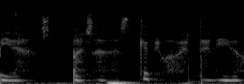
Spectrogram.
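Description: Whispering, a woman talks in a soft-spoken manner. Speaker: content creator. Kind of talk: soft roleplay talk to the viewer. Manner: soft intimate ASMR whisper. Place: home room.

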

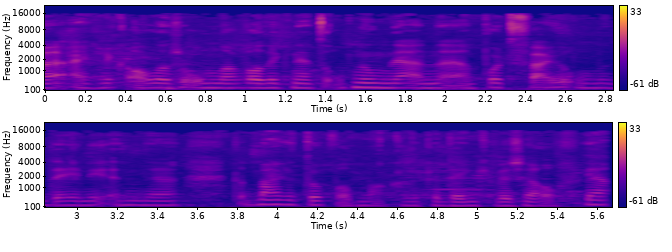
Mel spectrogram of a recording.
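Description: Someone talks at a very fast pace over noticeable background noise. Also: woman. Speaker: local politician, alderman. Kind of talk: press interview. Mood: upbeat, confident. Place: meeting room.

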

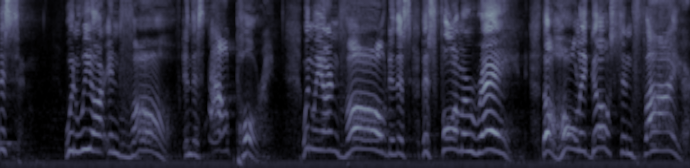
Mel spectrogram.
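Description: With a Southern US accent, the speaker uses a raised, projected voice and an animated tone, with ordinary pitch variation and a fairly slow pace. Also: man, extremely high pitch for a man. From Kentucky. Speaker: pastor. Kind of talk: sermon. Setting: church. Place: church. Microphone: handheld.

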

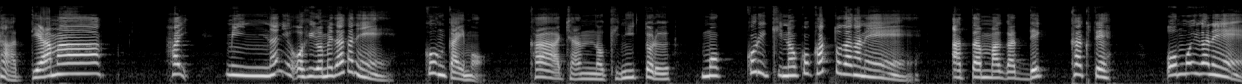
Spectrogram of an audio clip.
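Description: Putting on a character voice, a woman goes to an extremely high pitch with very wide pitch swings, keeping a moderate pace broken by long, frequent pauses. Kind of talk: comedic pet dubbing.

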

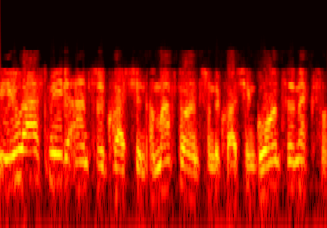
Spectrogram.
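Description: A man with an Irish accent at a very fast pace, loudness very even. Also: dry sound with no echo. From Ireland. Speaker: prank call target. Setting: phone. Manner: irritable, curt. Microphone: phone line.

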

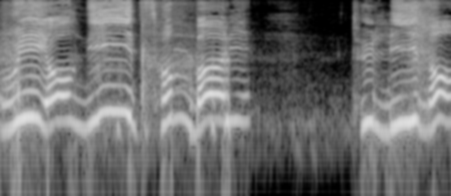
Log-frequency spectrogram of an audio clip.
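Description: A woman speaks at a very slow pace in a high pitch. Her tone is fairly bright. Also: ordinary pitch variation.

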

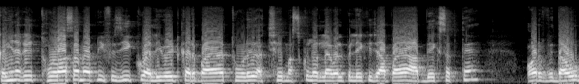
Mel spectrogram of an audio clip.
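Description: A man speaks in a high pitch with fairly even intonation. His tone is slightly mellow.

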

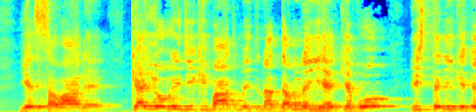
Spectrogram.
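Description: Audible room echo surrounds a man who speaks fairly slowly in a high-pitched voice.

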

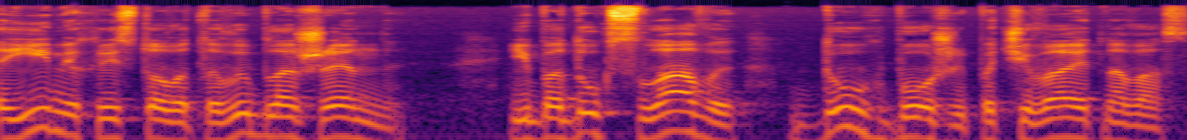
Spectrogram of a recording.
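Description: A man's dark, mellow voice, fairly slow, with ordinary pitch variation. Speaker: lecturer on scripture. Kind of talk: lecture. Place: studio. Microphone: lapel.

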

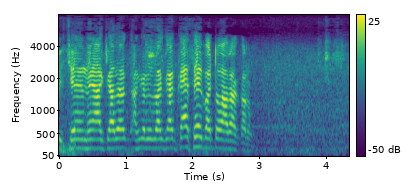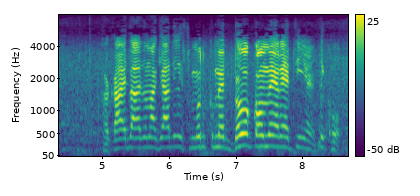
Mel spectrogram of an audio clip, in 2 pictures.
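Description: A man's high-pitched voice with fairly even intonation over light background noise. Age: 80s+. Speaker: elder recounting history. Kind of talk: oral history interview answer. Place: shop. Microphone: phone near.

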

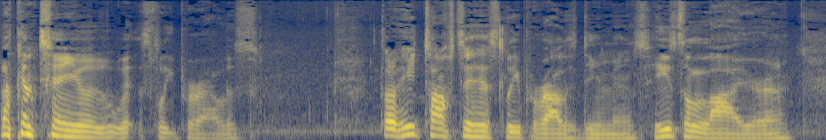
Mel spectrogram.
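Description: Speaking at a moderate pace and medium pitch, a man with an unremarkable speaking voice uses lively intonation. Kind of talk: commentary talk to camera.

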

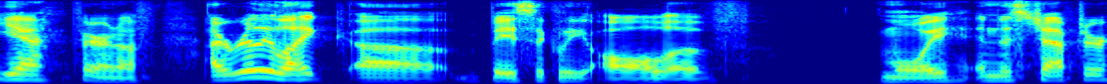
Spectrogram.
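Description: Over a quiet background, with a dry, close sound and no echo, a man uses an ordinary speaking voice at a fairly slow pace with lively intonation. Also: fairly high pitch for a man. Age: 30s. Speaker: anime podcast co-host. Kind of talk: casual chat.

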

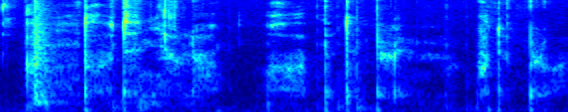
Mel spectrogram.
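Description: A woman whispering. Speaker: ASMR creator. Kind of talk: ASMR magazine page flipping. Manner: whispered; slow, soft-spoken. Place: home room.

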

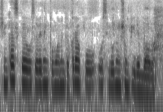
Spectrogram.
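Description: With a high pitch and a fairly quick pace, a man speaks in a dry sound with no echo over light background noise. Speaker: angler vlogger. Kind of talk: casual vlog chat, tutorial. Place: waterside. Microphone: phone near.

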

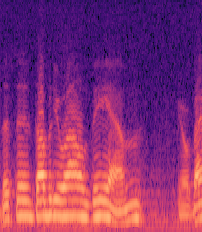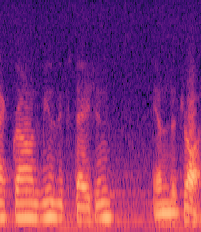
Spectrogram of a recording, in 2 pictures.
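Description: A very slow man's voice, fairly high in pitch with a dark, mellow tone and ordinary pitch variation, over light background noise. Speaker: radio announcer. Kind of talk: radio station identification and sign-off. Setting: vintage broadcast recording. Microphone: old recording.

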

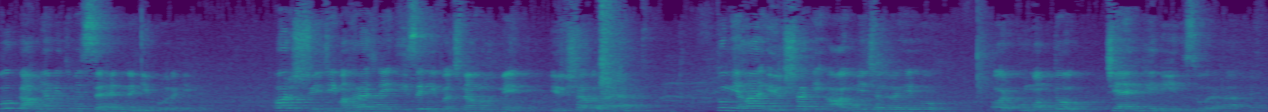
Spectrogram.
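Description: A man talks with long, frequent pauses. Strong room echo and noticeable background noise surround his voice. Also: fairly slow pace. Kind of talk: staged skit dialogue, advice speech. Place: hall. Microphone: camera far.

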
